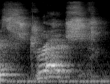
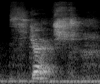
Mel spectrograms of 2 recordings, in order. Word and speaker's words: stretched: okay so another eat another tea Edie but pronunciation tea okay so I stretched stretched I stretched before I went to the gym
